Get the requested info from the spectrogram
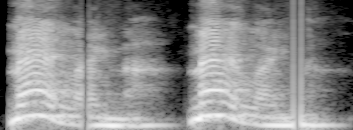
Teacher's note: o acento agudo aqui, por exemplo, em melaina, né? A gente sobe o tom no me, né? Então, é melaina, melaina, né? · além de ser a sílaba tônica, nós subimos um pouco o tom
